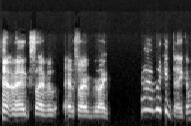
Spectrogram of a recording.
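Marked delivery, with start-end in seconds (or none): 1.9-2.6 nonchalant put-on cartoon hero voice, higher. Acting out Slifer in the imagined Goku voice: Goku voice, nonchalant. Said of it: "if you're giving Slifer the Goku voice".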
